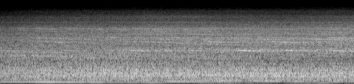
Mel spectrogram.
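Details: Universal motor on a trainer kit, in the direction-reversal experiment where it now turns anticlockwise. A loud, steady brush-motor roar with a slight low wavering and no grinding or knocking: normal running.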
